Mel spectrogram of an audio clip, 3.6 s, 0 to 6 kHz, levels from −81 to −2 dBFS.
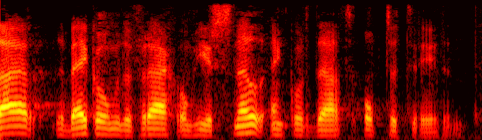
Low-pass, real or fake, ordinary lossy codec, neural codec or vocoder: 5.4 kHz; real; none; none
